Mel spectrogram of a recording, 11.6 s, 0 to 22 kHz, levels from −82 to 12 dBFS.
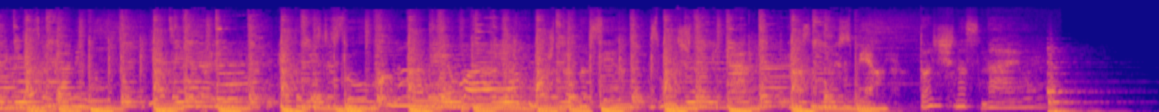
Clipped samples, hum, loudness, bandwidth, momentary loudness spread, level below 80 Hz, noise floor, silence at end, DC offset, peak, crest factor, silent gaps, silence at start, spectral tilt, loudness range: under 0.1%; none; -15 LUFS; 16 kHz; 10 LU; -20 dBFS; -51 dBFS; 0.6 s; 0.5%; 0 dBFS; 14 dB; none; 0 s; -5 dB/octave; 4 LU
